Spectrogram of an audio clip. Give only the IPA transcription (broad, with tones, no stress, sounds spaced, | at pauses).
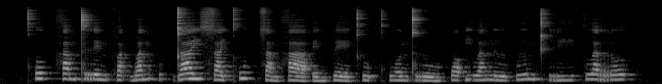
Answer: kʰ o˦˥ k̚ h a˧ m t r e˨˩ n f a˨˩ k̚ b a˦˥ n k u˨˩ k̚ d aː˥˩ j s a˧ j kʰ w u˥˩ k̚ s a˩˦ m h aː˨˩ ʔ e˩˦ n p eː˩˦ kʰ u˨˩ ʔ kʰ w o˧ n t r uː˩˦ p ɔ˦˥ ʔ j u˦˥ a̯ n ɯː˧ p ɯː˥˩ m kʰ r iː˦˥ k u˥˩ a̯ r o˥˩ k̚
